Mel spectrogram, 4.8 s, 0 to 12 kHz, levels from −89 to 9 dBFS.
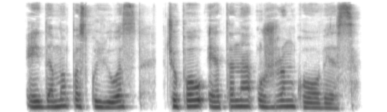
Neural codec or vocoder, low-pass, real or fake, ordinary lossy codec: none; 10.8 kHz; real; MP3, 64 kbps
